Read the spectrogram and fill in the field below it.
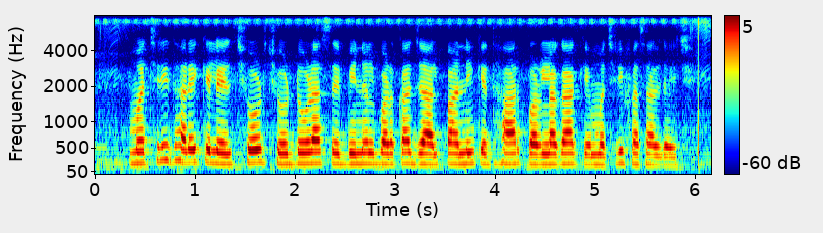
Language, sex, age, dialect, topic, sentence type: Magahi, female, 18-24, Western, agriculture, statement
